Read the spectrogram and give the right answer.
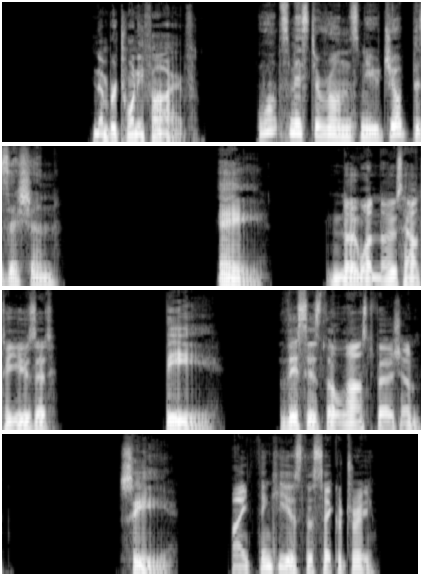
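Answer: C: I think he is the secretary.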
